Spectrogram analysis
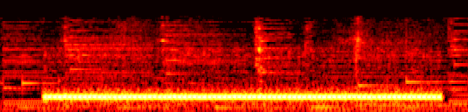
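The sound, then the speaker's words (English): A telephone rings on a prank call line: a single steady electronic tone, loud and alone, lasting about two seconds. “More ringing phones.”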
